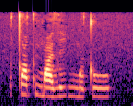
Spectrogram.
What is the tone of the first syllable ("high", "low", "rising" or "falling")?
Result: high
